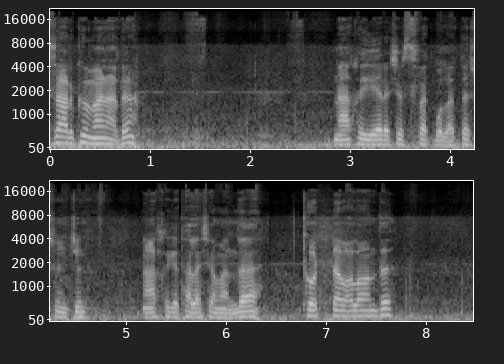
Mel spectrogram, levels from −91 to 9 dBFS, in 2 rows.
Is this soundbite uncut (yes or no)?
yes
